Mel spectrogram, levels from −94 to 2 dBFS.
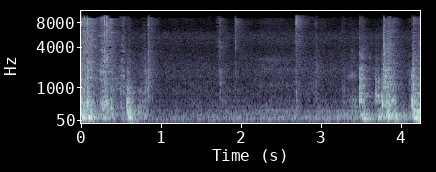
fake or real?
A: real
